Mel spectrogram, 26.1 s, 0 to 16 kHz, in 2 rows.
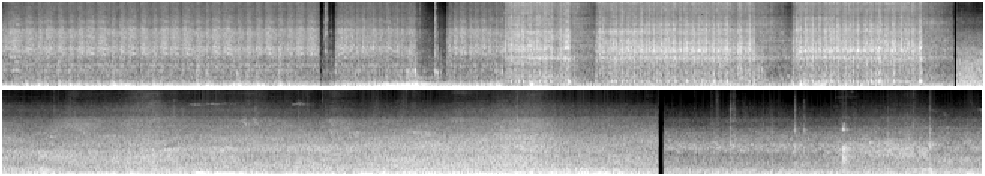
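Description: Rover K-series engine cranking on its starter motor without catching, in several short takes joined by abrupt cuts. It will not fire because the cam timing is 180 degrees out.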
